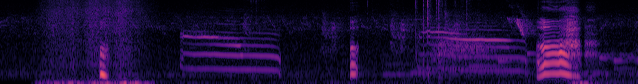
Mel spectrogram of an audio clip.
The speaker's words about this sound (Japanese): 猫。猫。猫。猫猫猫猫。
